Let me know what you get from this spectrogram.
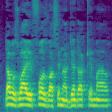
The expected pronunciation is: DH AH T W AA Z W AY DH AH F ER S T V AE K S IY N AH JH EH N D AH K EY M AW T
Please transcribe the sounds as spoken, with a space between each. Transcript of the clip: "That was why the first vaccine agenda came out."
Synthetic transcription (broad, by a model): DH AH T W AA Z W AY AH F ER S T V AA S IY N AH JH EH N D AH K EY M AW T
